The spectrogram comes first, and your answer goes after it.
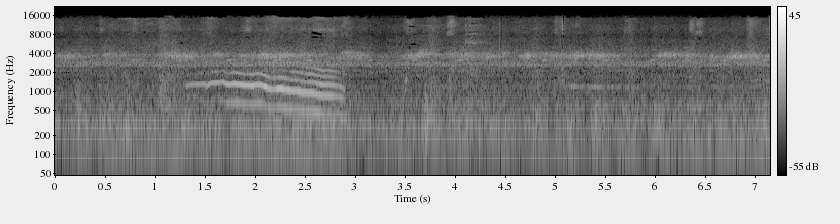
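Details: Newborn St. Bernard puppy giving a single thin, high whine that wavers and slides downward over about two seconds, followed later by a faint short squeak, over steady background hum and hiss.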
